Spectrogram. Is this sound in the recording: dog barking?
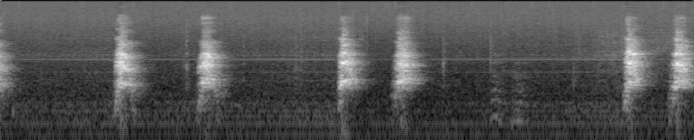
yes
